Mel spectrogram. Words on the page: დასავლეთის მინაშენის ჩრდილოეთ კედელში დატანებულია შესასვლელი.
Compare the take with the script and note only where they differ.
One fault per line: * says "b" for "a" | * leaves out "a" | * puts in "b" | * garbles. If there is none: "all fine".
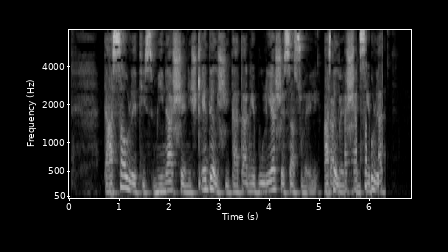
* leaves out "ჩრდილოეთ"
* garbles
